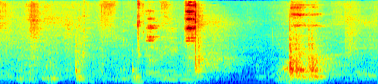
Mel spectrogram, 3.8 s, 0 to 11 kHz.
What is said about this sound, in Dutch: Dat is de hamerklap. De hamerslag van 24 april 2018. De raadsvergadering van de gemeente Haarlemmerliede en Spaarnwoude.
